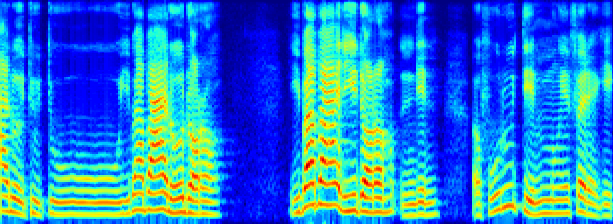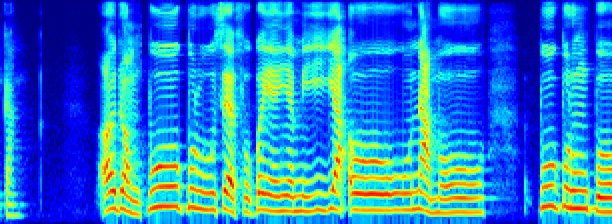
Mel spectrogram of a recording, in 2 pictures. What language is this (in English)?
Ito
